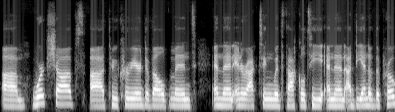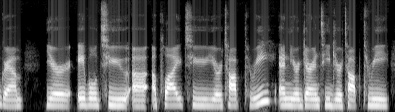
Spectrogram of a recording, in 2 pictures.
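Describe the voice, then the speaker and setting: A young woman speaks on a panel in a smooth, clear voice. Her pitch stays fairly level as she tells her own story informally. The sound is dry and close, with little room around it. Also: little pitch movement, normal speed, a little mellow, no room sound. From born in Ghana, grew up in Washington state, US. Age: young adult. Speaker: panelist, manufacturing engineer. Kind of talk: informal personal introduction on a panel.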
